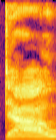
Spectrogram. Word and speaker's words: Tao: spelled with a T if you see Taoism spelled T AO is M or just the word Dow with the T it is still pronounced with a D sound there are two ways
